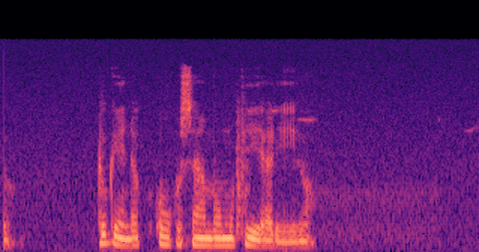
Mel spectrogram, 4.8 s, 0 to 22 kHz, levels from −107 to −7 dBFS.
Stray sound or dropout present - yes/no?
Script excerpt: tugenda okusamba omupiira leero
no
